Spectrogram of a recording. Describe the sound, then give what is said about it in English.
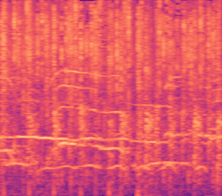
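A small group claps steadily and quickly while voices cheer and whoop over it, loud throughout the short burst. “claps up, claps up.”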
